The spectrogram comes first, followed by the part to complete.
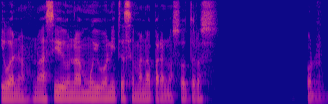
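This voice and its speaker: In a Venezuelan accent, a man speaks at a moderate pace and medium pitch, his dark, mellow tone held in a monotone, flat delivery. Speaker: podcast co-host, roofer. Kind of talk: casual podcast conversation.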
